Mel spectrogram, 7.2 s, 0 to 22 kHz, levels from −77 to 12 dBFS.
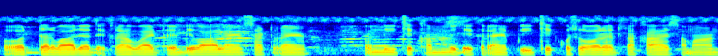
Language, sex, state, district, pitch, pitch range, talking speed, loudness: Hindi, male, Madhya Pradesh, Katni, 100 Hz, 100-105 Hz, 185 wpm, -18 LUFS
